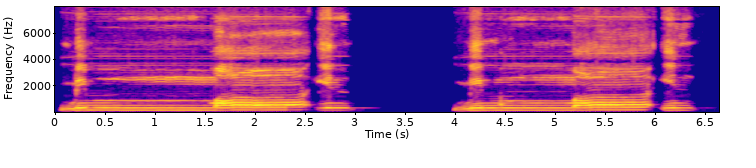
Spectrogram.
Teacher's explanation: یہ نون کو لے کے میم میں گھس جائیں گے تو نون غائب ہو جائے گا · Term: میم کا غنہ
